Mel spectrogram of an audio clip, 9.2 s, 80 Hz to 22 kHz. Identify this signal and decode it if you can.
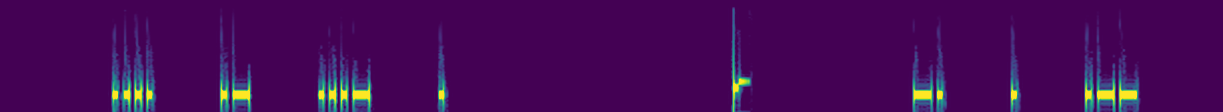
Morse code, heard as a keyed tone, about 27 wpm, spaced as for 13 wpm, 700 Hz. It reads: HAVE NEW
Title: 4x Character Spacing - Top 200 Words - 28wpm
